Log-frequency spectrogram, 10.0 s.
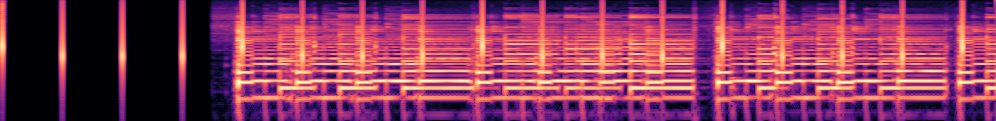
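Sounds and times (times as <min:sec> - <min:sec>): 
guitar played with hybrid picking: 0:02.2 - 0:09.9.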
